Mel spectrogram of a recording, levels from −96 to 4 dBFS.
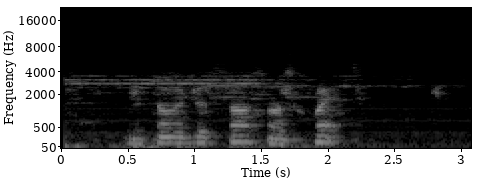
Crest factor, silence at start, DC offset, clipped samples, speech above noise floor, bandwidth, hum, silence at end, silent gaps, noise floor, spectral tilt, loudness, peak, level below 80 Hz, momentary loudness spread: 20 dB; 0 s; under 0.1%; under 0.1%; 29 dB; 7.4 kHz; none; 0.2 s; none; -77 dBFS; -4 dB/octave; -49 LUFS; -32 dBFS; -68 dBFS; 19 LU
